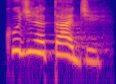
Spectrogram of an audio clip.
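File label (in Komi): кыдз нӧ тадзи, Komi, female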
